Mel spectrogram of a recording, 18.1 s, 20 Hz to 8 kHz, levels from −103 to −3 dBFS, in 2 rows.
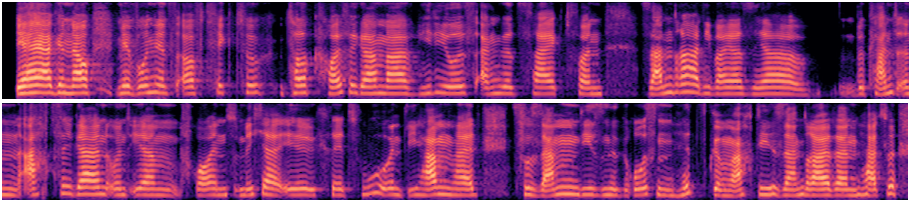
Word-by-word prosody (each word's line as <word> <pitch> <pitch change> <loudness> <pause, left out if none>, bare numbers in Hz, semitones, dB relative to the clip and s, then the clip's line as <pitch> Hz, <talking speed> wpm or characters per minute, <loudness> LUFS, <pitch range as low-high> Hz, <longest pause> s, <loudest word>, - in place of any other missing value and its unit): Ja, 215 +2 +10
ja, 225 -1 +11
genau. 215 -1 +5 0.2
Mir 215 -1 -1
wurden 220 +3 -1
jetzt 215 -2 -3
auf 200 +1 -2
TikTuk 225 +2 -8 0.2
Tok 220 0 -1
häufiger 210 0 +2
mal 200 -1 +1
Videos 210 +1 -4
angezeigt 195 0 -3
von 190 -1 -4 0.4
Sandra, 235 +6 +2
die 205 -3 -9
war 190 0 0
ja 195 0 0
sehr 190 -3 -2 0.5
bekannt 190 +3 -3
in 190 0 -5
'nen - - -9
80ern, 210 0 +2
und 190 0 -7
ihrem 185 -2 -3
Freund 185 +1 -3
Michael 220 - -1
Cretu. 195 - -7
Und 190 -2 -8
die 185 +1 -9
haben 195 +2 +5
halt 185 +1 +2 0.3
zusammen 200 +3 0
diese 190 -1 -5
großen 180 +1 -6
Hits 225 +7 -6
gemacht, 165 -4 0
die 200 +1 -1
Sandra 180 0 +4
dann 175 +1 0
hatte. 180 +5 +1
195 Hz, 135 wpm, -24 LUFS, 185-215 Hz, 0.5 s, ja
